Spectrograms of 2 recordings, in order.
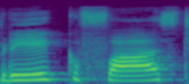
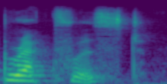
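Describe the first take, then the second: First: The second syllable sounds like 'fast'. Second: The second syllable sounds like 'fust'. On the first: The speaker calls it wrong. "ये ब्रेकफास्ट नहीं होता है" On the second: The speaker calls it right. "ये होता है ब्रेकफास्ट"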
